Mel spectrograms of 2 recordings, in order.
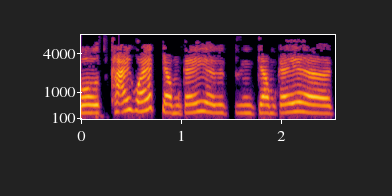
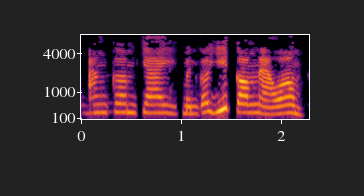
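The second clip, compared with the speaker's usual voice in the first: normal talking voice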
